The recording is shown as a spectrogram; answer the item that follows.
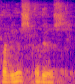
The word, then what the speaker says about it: produce: So it's going to have the stress on the beginning, the first syllable. The verb has it on the second syllable.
